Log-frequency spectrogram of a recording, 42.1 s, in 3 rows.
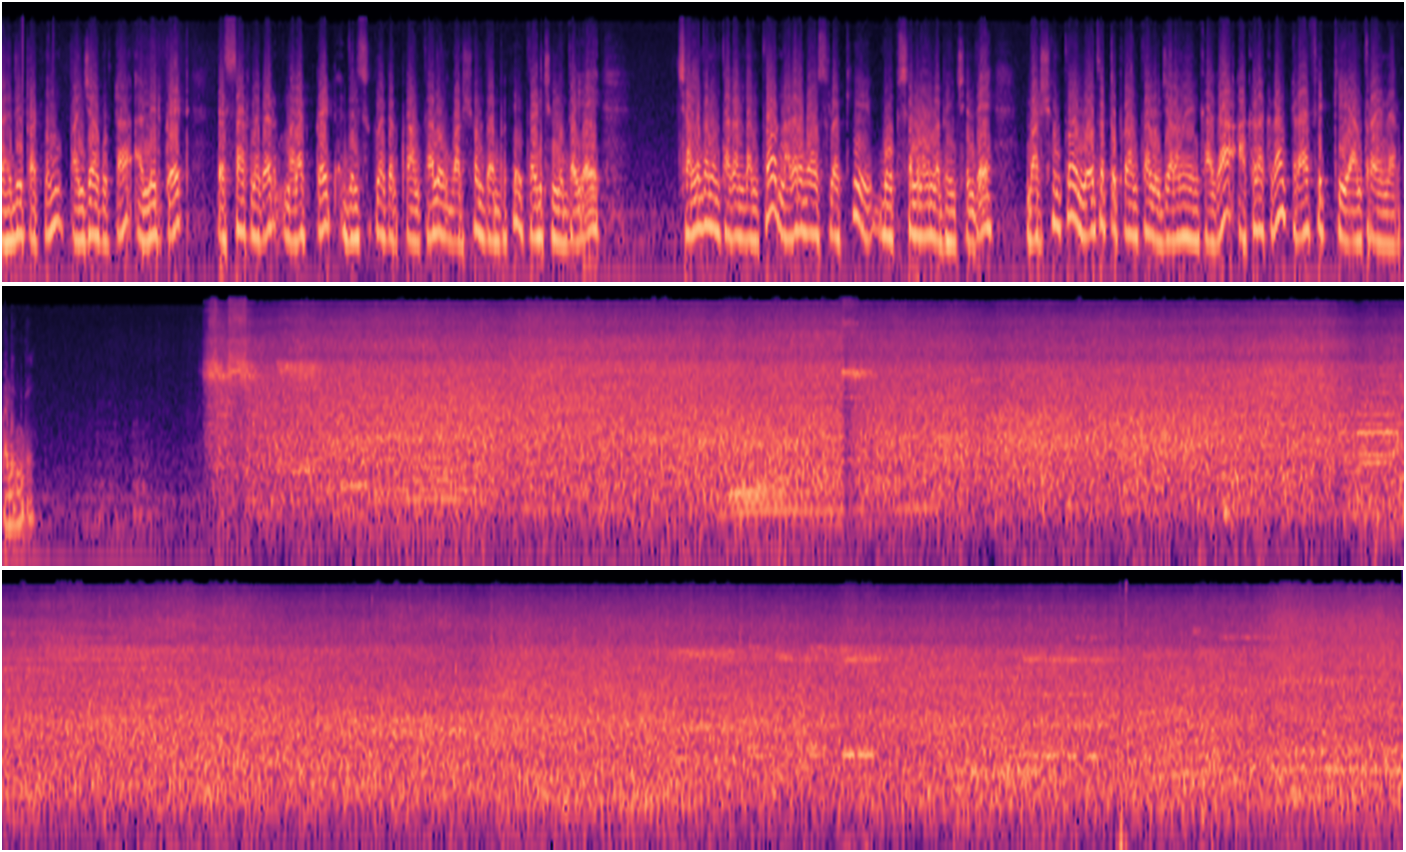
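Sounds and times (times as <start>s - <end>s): car horn toots: 16.0s - 18.8s, 21.3s - 23.9s, 27.4s - 28.2s, 34.7s - 37.0s, 38.2s - 39.3s
heavy rain pouring: 16.0s - 42.0s
tyres hissing on wet road: 16.0s - 42.0s.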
